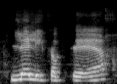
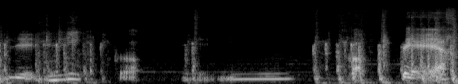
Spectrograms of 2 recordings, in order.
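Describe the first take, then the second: First: Said in the usual way. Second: "l'hélicoptère" drawn out very slowly and softly; slow syllable by syllable. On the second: Shown as a demonstration. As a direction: stretch out each syllable of "l'hélicoptère".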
